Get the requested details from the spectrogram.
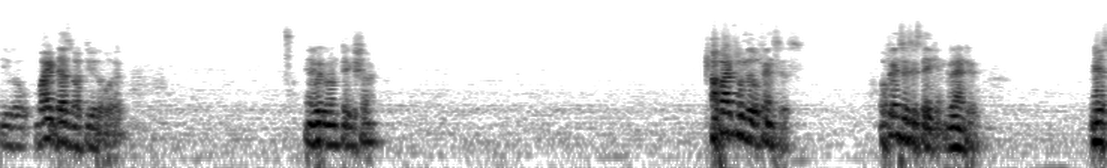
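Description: A young man speaks calmly into a microphone in short phrases with pauses.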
